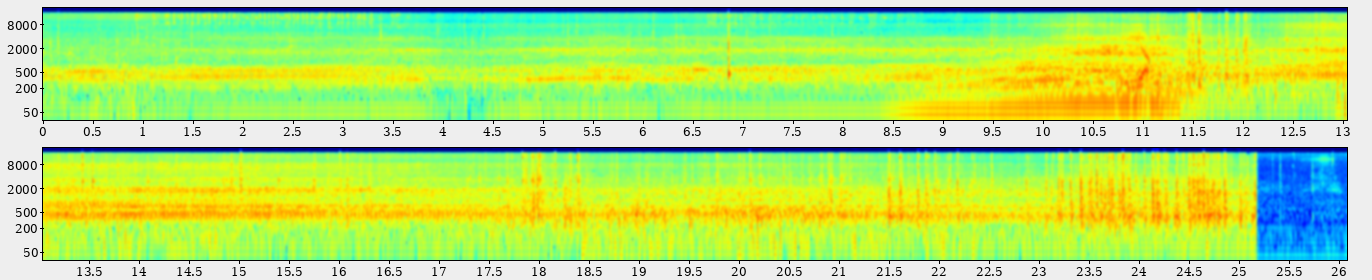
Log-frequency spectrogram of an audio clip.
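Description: Small vehicle engine running, speeding up about ten seconds in and then holding a higher, steady pitch; the sound cuts off just before the end.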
